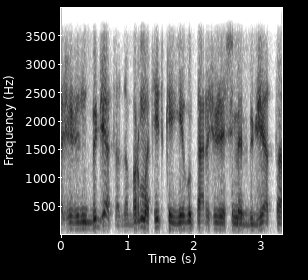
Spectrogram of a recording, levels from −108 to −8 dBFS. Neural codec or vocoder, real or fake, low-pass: none; real; 3.6 kHz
